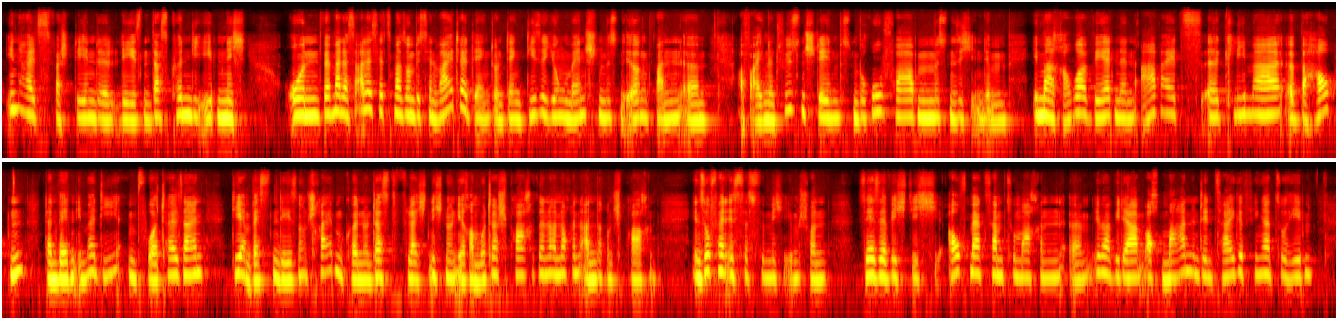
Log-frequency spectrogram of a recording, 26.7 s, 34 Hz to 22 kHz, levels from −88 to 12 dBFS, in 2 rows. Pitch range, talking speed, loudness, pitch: 180-210 Hz, 205 wpm, -20 LUFS, 195 Hz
